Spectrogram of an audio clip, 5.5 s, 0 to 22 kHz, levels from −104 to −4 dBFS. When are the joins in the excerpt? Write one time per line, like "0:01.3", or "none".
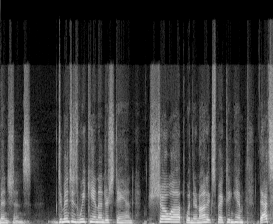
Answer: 0:02.9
